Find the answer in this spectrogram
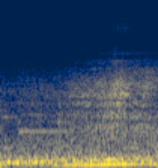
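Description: Engine of a wheeled armoured personnel carrier running as it drives close past on gravel, a steady low drone that grows loudest a little past halfway.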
